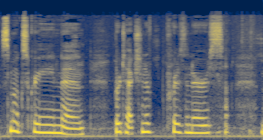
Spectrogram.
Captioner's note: speaking French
